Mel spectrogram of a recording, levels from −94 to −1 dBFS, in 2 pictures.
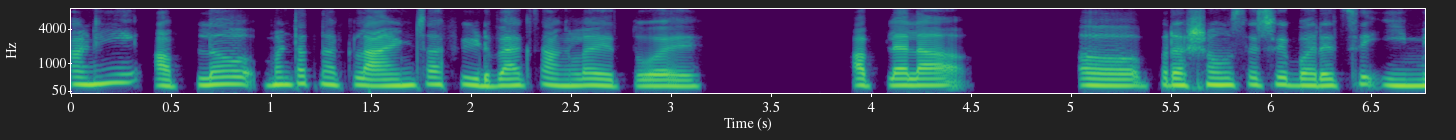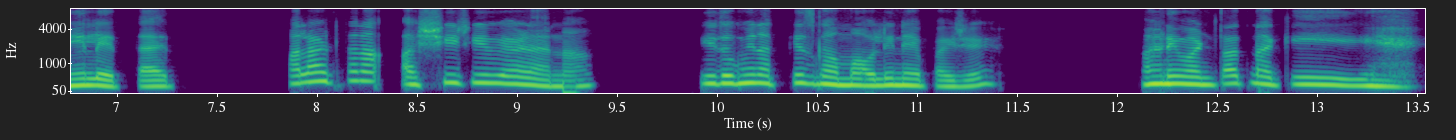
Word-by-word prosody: आणि 235 +5 +1
आपलं 200 +5 0
म्हणतात 210 +4 0
ना, 215 - 0
क्लायंटचा 195 +2 +1
फीडबॅक 190 -2 +1
चांगला 190 -2 0
येतोय. 175 -1 0 0.8
आपल्याला, 190 0 +2 0.7
अ, - - -2 0.4
प्रशंसेचे 205 +1 +1
बरेचसे 185 +3 0 0.2
ईमेल 185 +2 +3
येतायत. 165 -1 0 0.6
मला 250 +5 0
वाटतं 310 +1 -2
ना, 310 - 0 0.2
अशी 215 +6 0
जी 265 -1 0
वेळ 235 -4 +1
आहे 185 - 0
ना, 165 0 -5 0.6
ती 245 - -1
तुम्ही 245 +1 +4
नक्कीच 250 0 -2
गमावली 195 -4 +3
नाही 195 -1 +3
पाहिजे 165 +4 -4 0.8
आणि 235 +1 +6
म्हणतात 230 +1 +2
ना 235 -3 0
की 190 -6 +1
200 Hz, 140 wpm, -24 LUFS, 185-225 Hz, 0.8 s, आणि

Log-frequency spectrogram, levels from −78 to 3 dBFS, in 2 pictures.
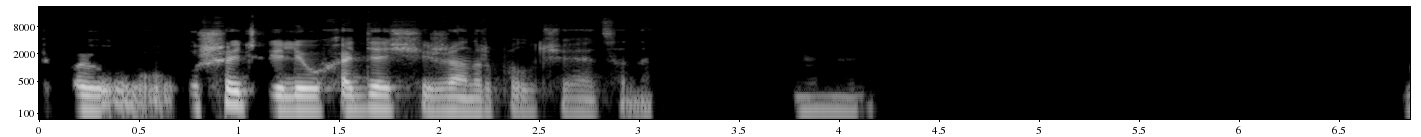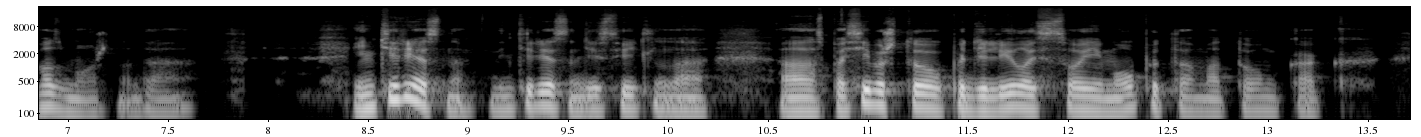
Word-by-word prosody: такой 125 -2 0
у - - -4
ушедший, 150 -6 +2
или 120 0 +5
уходящий 120 +1 +2
жанр 110 -1 -2
получается, 105 -2 -12
да. - - -16 0.7
Мгм. 115 0 -16 2.7
Возможно, 110 -7 -6
да. 105 +4 -15 0.8
Интересно 135 - +3
интересно 125 +1 -1
действительно. 115 -1 -4 0.3
А, 110 0 +1
спасибо, 120 +8 +3
что 135 -4 +4
поделилась 125 +1 +3
своим 115 -3 0
опытом 115 -2 -5
о 105 - -8
том 110 0 -11
как, 460 - -14
120 Hz, 100 wpm, -22 LUFS, 110-130 Hz, 2.7 s, или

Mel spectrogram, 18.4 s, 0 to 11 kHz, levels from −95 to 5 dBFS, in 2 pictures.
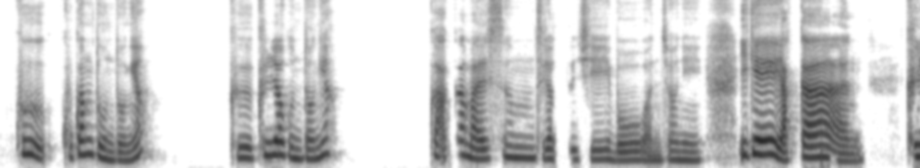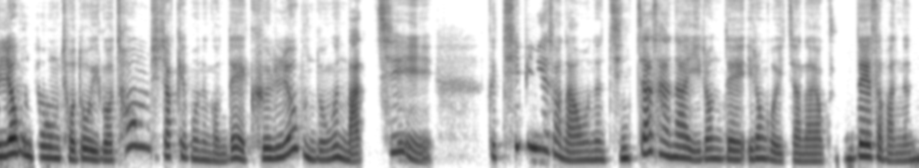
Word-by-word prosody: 그 275 -9 0
고강도 275 0 0
운동이요? 170 - -3 0.8
그 210 -1 -3
근력 260 -1 +2
운동이요? 195 +6 -2 1.0
그 - - -2
아까 275 0 -2
말씀드렸듯이 195 -3 -3
뭐 165 +1 -2
완전히 165 - -6 0.3
이게 275 0 +7
약간 165 -4 +4 0.4
근력 280 +6 +6
운동 225 -5 0
저도 190 0 +1
이거 170 -1 0
처음 425 - -3
시작해 235 -7 -3
보는 185 -5 -5
건데 160 +6 -1
근력 215 - +1
운동은 195 +1 -1
마치 315 - -3 0.5
그 230 - -4
티브이에서 380 - -1
나오는 170 0 -3
진짜 205 - +1
사나이 230 - 0
이런 190 +2 -2
데 180 -2 0
이런 200 +1 0
거 170 -4 -2
있잖아요. 145 -1 -5 0.2
군대에서 215 +3 +3
받는 155 +2 -5
200 Hz, 280 characters per minute, -22 LUFS, 175-240 Hz, 1.0 s, 이게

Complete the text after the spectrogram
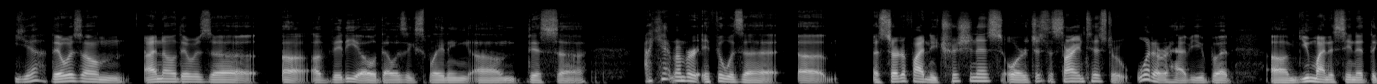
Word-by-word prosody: Yeah, 135 +8 -4
there 120 +1 +5
was, 150 0 +2
um, 110 -6 0 0.2
I 115 +2 +4
know 130 -1 +2
there 125 0 +1
was 115 -1 -3
a 110 -2 +2 0.3
a - - +1
a 100 - 0
video 105 0 +1
that 100 +1 0
was 105 0 0
explaining, 100 -1 -1
um, 100 -1 -1
this, 100 -2 -1
uh 90 -2 -3 0.6
I 165 - -3
can't 250 +9 -5
remember 175 -4 +2
if 125 0 -3
it - - +3
was 115 -3 0
a, 100 -2 +1 0.2
um, - - 0 0.4
a 105 - +1
certified 130 +3 +3
nutritionist 155 +9 -1
or 105 -3 +3
just 140 +8 -6
a - - -5
scientist 140 +3 +1
or - - -3
whatever 225 - +1
have 100 -1 -3
you, 100 -1 -2
but, 100 -1 0 0.4
um, 95 0 +3
you 145 +4 +4
might 120 -7 +5
have 110 - -1
seen 110 -1 0
it, 105 - 0
the 100 - -1
110 Hz, 195 wpm, -24 LUFS, 100-135 Hz, 0.6 s, there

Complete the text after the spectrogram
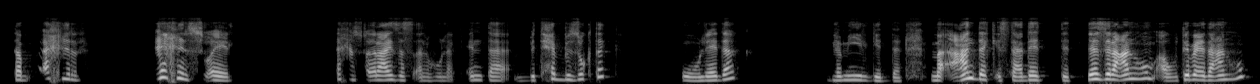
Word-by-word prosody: طَب 210 -2 0 0.2
آخِر 250 -6 -4 0.8
آخِر 290 -5 +1
سؤال. 195 -4 -1 1.1
آخِر 240 -2 -8
سؤال 200 -1 -3
عايزة 200 0 +3
أسأله 175 -2 -11
لك، 180 - -15
أنت 195 -3 -5
بتحب 200 +7 -5
زوجتك 350 - -5 0.6
وأولادك؟ 185 - -1 0.8
جميل 195 0 -4
جدًا، 165 -2 -7 0.3
ما 190 0 +3
عندك 245 -4 +5
استعداد 185 +2 0 0.2
تتنازِل 230 +7 +4
عنهم 255 +4 +5
أو 170 -1 -4
تبعد 210 0 +4
عنهم؟ 230 - 0
205 Hz, 110 wpm, -23 LUFS, 185-235 Hz, 1.1 s, عندك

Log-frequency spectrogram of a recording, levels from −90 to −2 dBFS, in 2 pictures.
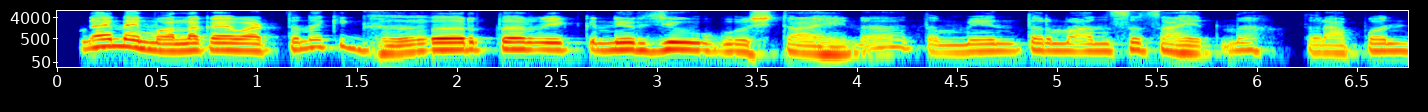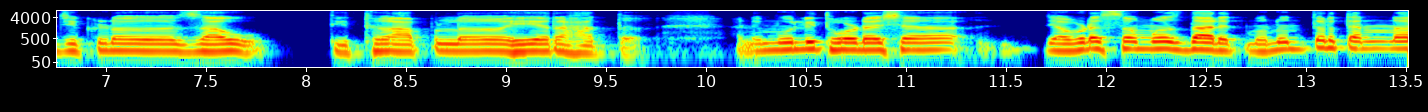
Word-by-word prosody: नाही, 235 +2 +4
नाही. 235 -4 +4
मला 160 0 +2
काय 170 0 +2
वाटतं 160 +2 -1
ना, 225 - -3
की 245 - -7
घर 165 +2 +3
तर 180 -1 +3
एक 170 0 -2
निर्जीव 175 +1 +2 0.2
गोष्ट 135 -1 -2
आहे 120 -4 -3
ना. 140 - -10 0.2
तर - - -8
मेन 150 +3 -5
तर 165 -1 -2
माणसंच 155 +3 -4
आहेत 130 -4 -4
ना? 170 0 -7 0.3
तर 135 - -8
आपण 155 +4 -6
जिकडं 155 0 -1
जाऊ, 150 -2 +1 0.4
तिथं 135 +3 -4
आपलं 155 +1 0
हे 150 +2 +3
राहतं 130 -4 -5 0.5
आणि 155 - -8
मुली 175 +3 +2
थोड्याशा, 170 0 +4 0.6
जेवढ्या 165 +3 +2
समजदार 190 -2 +4
आहेत, 155 -1 -2
म्हणून 180 +5 -2
तर 215 - +3
त्यांना 195 0 +1
160 Hz, 165 wpm, -21 LUFS, 150-175 Hz, 0.6 s, नाही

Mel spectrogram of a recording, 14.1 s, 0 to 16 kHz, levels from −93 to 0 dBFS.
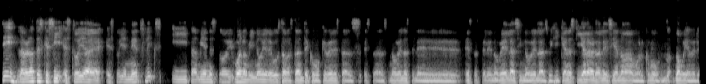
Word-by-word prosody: Sí, 180 -7 +2
la 125 0 +1
verdad 140 +3 +6
es 140 -1 +6
que 135 -2 +3
sí, 130 +2 +2
estoy, 125 +7 +1
eh, 105 -5 +4
estoy 105 +5 -7
en 110 -1 -2
Netflix 125 +8 -3 0.2
y 115 -2 -3
también 110 +2 +1
estoy 115 0 -3
bueno, 115 +2 +5
a - - +1
mi 100 -1 -1
novia 110 +1 +2
le 100 - +1
gusta 105 +1 0
bastante 95 +2 +1
como 85 -1 -2
que 95 - -5
ver 90 0 +1
estas 80 -4 -5
estas 85 -4 -9
novelas 90 +1 -2
tele 75 -4 -3
estas 95 0 -8
telenovelas 95 +2 -1
y 85 - -4
novelas 85 -1 0
mexicanas, 90 +6 -2
que 95 - -7
yo 105 +1 +5
la 105 - +5
verdad 100 +1 +3
le 95 - +1
decía: 90 0 -2
"No, 90 +1 0
amor, 75 -3 -1
como 90 0 -3
no 85 +3 -5
no 95 0 +1
voy 90 -1 0
a 80 - 0
ver 75 0 -2
e - - -7
95 Hz, 205 wpm, -24 LUFS, 85-115 Hz, 0.2 s, verdad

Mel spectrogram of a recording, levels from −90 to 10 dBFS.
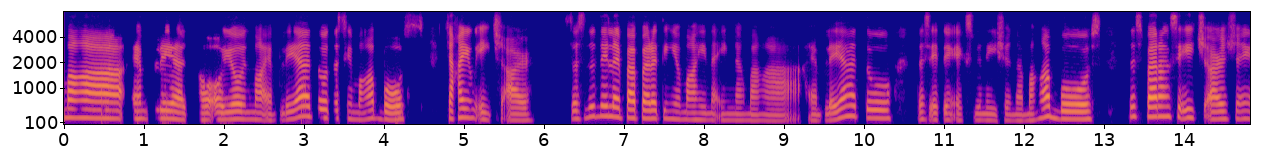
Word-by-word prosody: mga 225 -1 +5 0.6
empleyad 200 -2 0 0.2
oo, 175 +1 0
'yon, 190 0 +1
mga 180 -1 -2
empleyado 230 +9 +2 0.2
'tas 210 - -9
yung 190 -2 -11
mga 190 +4 -2
boss, 185 - -1 0.3
'tsaka 205 +3 +4
'yong 225 - -4
HR. 165 -4 -3 0.5
'Tas 200 0 -5
do'n 255 +3 -4
nila 260 -2 +3
ipaparating 210 -2 +2
'yong 185 - -12
mga 180 0 -2
hinaing 165 -1 -11
ng 160 0 -10
mga 155 -1 -8 0.5
empleyado. 215 - -1 0.3
'Tas 190 0 -9
ito 175 0 -5
'yong 175 - -5
explanation 160 -1 -10
ng 155 0 -9
mga 205 +11 +1
boss. 195 -1 +2 0.3
'Tas 255 -1 -5
parang 260 +1 +6
si 250 - -6
HR 195 -3 0
siya 200 +1 -8
195 Hz, 140 wpm, -24 LUFS, 175-225 Hz, 0.6 s, parang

